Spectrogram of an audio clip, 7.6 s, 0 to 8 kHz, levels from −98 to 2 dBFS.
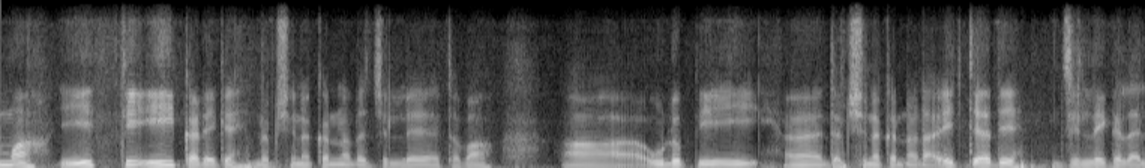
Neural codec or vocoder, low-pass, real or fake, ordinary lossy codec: codec, 16 kHz, 0.7 kbps, FocalCodec; 7.2 kHz; fake; Opus, 32 kbps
